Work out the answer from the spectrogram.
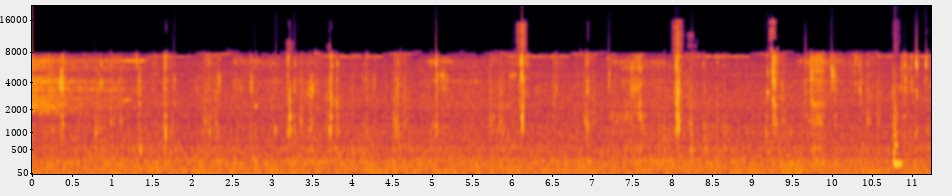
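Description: Close-up chewing and crunching of crispy fried snacks, with scattered sharp crunches, over a steady low hum. A loud thump near the end.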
